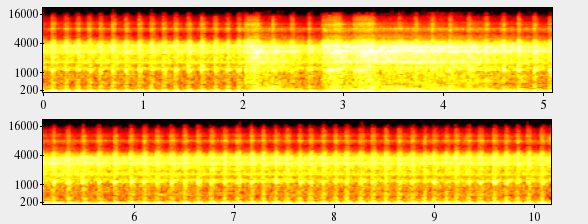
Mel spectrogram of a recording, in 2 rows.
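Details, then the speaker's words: 2005 Polaris Predator 90 after sitting, with a new battery and carburetor air screw adjusted: a fast, steady two-stroke putter stays high after a blip. Spraying around the carburetor showed no leak; cause of the hanging high idle is unknown. "I did tune up the carburetor a little bit more because I believe the last time it ran for y'all, it was high idle was hanging."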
